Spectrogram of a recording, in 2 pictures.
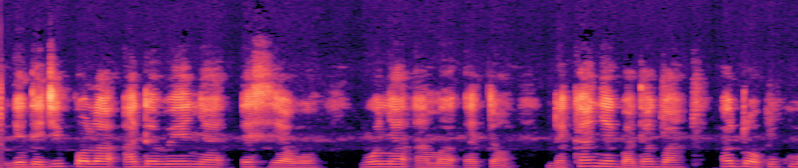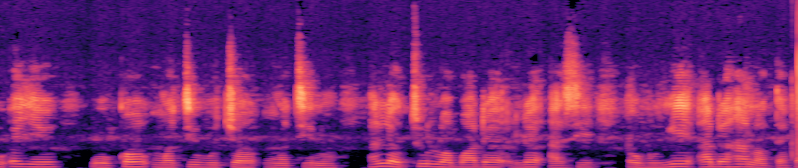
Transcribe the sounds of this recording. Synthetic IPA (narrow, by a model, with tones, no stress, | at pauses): ɖə˨d̪ə˨d͡ʑi˦k͡pɔ˦la˦a˨ɖə˦we˦ɲɛ̃˦e˦si˨a˨wɔ˦ | wo˦ɲɛ̃˦ʔa˨mə̃˨ə˨t̪ɔ̰̃˨ɖə˨ka˦ɲɛ̃˦ɡ͡ba˨d̪a˦ɡ͡ba˦ə˦ɖɔ˦ku˦ku˦ʔe˦jɛ˦ | wo˨kɔ˦ŋɔ̃˨t̪i˦wu˦t͡ʃɔ˦ŋɔ̃˨t̪i˦nũ˨ə˦lə˦t̪u˦lɔ˨bɔ˦a˨ɖə˦lə˦a˨si˦ə˨wu˨ɣʔa˨ɖə˦ɦã˦nɔ̃˨t̪ɛ˨fa˦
